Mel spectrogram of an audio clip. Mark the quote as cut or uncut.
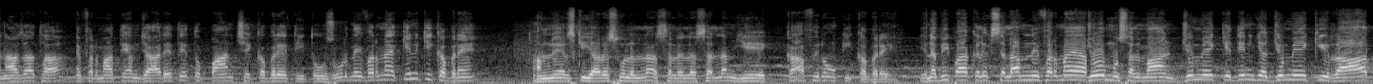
cut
